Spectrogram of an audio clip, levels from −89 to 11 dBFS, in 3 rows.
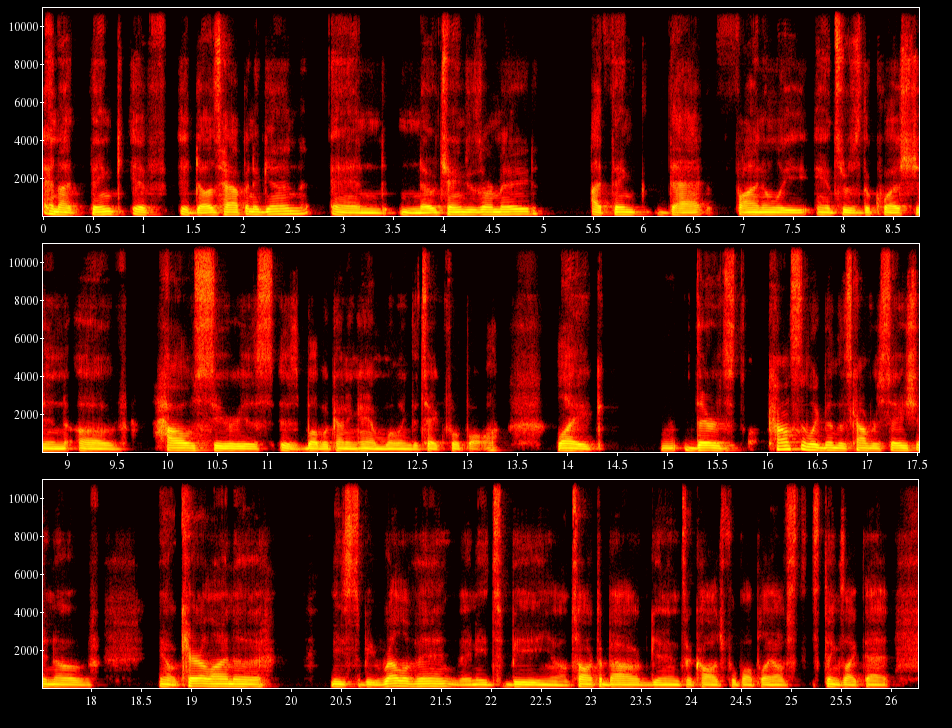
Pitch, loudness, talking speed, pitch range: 110 Hz, -19 LUFS, 135 wpm, 105-120 Hz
